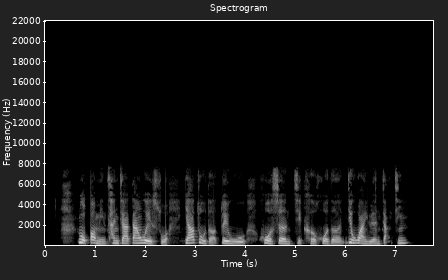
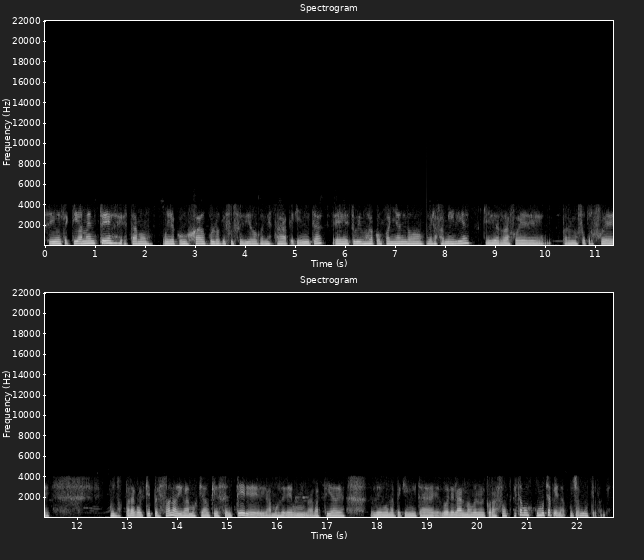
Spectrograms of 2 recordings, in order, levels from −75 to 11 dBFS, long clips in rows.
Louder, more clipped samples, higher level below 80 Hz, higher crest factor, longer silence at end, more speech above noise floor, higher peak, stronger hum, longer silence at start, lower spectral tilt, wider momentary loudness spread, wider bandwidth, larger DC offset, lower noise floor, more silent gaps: about the same, -17 LUFS vs -18 LUFS; neither; second, -62 dBFS vs -54 dBFS; about the same, 16 dB vs 14 dB; first, 0.5 s vs 0.15 s; second, 22 dB vs 34 dB; about the same, -2 dBFS vs -2 dBFS; neither; first, 0.35 s vs 0.1 s; second, -4.5 dB/octave vs -12.5 dB/octave; first, 12 LU vs 7 LU; first, 8 kHz vs 4.1 kHz; neither; second, -39 dBFS vs -50 dBFS; neither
